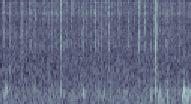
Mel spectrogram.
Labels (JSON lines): {"label": "ambient", "recorder": "HydroMoth"}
